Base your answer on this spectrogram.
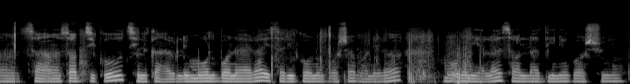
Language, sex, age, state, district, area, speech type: Nepali, female, 45-60, West Bengal, Jalpaiguri, rural, spontaneous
